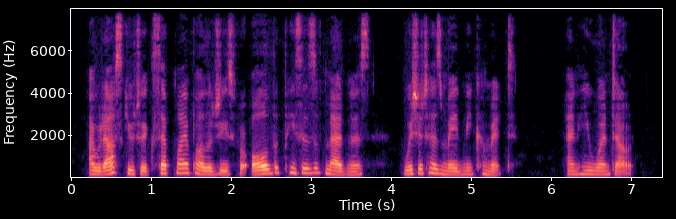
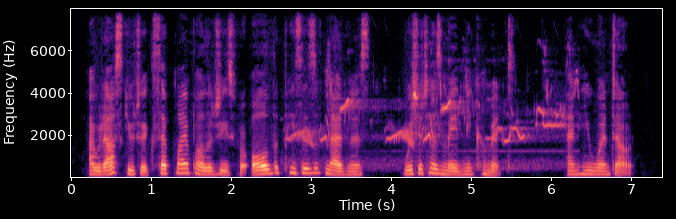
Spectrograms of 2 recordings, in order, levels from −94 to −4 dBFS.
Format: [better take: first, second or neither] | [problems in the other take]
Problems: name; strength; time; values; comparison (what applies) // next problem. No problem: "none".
first | background sound (Bird); 12 dB below the speech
